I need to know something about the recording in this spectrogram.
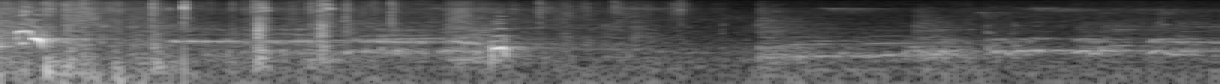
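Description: Water splashing in a clay tub as a broody hen is dunked, then the wet hen calling: a held call in the first two seconds and a softer, lower one near the end. Wetting the hen is meant to break her broodiness.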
